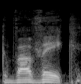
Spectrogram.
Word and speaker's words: Vivek: The pronunciation of Mr. Ramaswamy's first name is Vivek. That's right. And I've been corrected on that several times by someone who's deep inside his campaign. It's as in lake, Vivek.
